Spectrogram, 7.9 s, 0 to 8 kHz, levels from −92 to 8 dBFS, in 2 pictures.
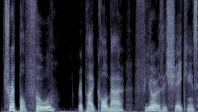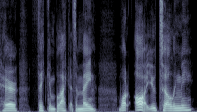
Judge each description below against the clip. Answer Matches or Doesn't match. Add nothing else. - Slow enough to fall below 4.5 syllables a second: Matches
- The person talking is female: Doesn't match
